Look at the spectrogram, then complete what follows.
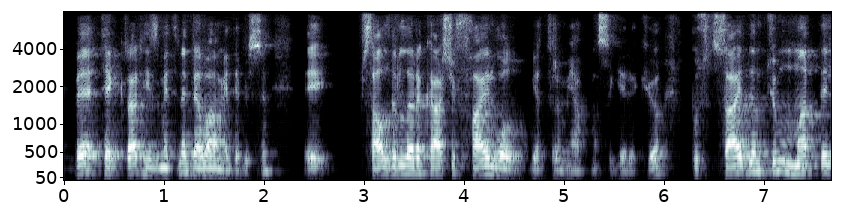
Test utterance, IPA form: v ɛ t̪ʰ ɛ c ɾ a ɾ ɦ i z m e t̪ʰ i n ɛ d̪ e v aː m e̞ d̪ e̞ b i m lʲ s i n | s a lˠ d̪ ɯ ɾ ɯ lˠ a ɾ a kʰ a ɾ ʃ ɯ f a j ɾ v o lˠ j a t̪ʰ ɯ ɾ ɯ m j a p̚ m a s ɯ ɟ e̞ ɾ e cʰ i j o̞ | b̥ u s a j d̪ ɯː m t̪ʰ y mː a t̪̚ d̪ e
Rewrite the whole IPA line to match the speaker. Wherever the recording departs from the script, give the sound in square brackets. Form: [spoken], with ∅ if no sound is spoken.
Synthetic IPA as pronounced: v ɛ t̪ʰ ɛ c ɾ a ɾ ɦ i z m e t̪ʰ i n ɛ d̪ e v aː m e̞ d̪ e̞ b i [∅] lʲ s i n | s a lˠ d̪ ɯ ɾ ɯ lˠ a ɾ a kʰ a ɾ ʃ ɯ f a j ɾ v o lˠ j a t̪ʰ ɯ ɾ ɯ m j a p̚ m a s ɯ ɟ e̞ ɾ e cʰ i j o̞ | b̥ u s a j d̪ ɯː m t̪ʰ y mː a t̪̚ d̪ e

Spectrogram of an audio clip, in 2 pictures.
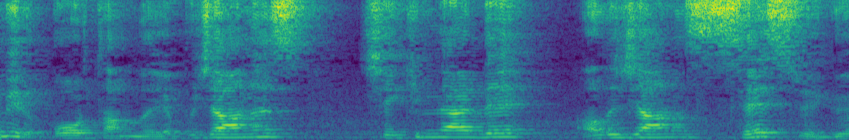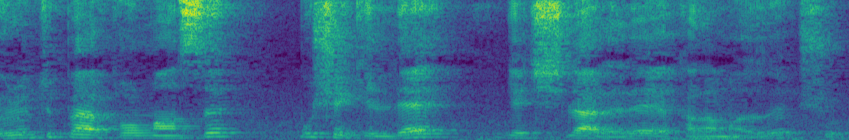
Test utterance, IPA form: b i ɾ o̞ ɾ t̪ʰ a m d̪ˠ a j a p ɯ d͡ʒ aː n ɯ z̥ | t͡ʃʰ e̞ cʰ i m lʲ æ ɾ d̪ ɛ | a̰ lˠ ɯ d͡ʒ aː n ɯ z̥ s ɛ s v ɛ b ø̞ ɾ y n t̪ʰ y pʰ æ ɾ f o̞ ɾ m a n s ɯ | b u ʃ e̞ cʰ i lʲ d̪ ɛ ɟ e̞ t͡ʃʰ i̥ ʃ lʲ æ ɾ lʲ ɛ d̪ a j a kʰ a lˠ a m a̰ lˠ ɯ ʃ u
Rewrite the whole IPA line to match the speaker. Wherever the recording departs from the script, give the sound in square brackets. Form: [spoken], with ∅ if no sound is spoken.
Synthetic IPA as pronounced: b i ɾ o̞ ɾ t̪ʰ a m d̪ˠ a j a p ɯ d͡ʒ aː n ɯ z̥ | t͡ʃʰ e̞ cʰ i m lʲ æ ɾ d̪ ɛ | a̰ lˠ ɯ d͡ʒ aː n ɯ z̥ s ɛ s v ɛ [ɟ] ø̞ ɾ y n t̪ʰ y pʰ æ ɾ f o̞ ɾ m a n s ɯ | b u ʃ e̞ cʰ i lʲ d̪ ɛ ɟ e̞ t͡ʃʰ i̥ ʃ lʲ æ ɾ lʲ ɛ d̪ [ɛ] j a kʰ a lˠ a m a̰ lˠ ɯ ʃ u

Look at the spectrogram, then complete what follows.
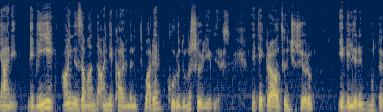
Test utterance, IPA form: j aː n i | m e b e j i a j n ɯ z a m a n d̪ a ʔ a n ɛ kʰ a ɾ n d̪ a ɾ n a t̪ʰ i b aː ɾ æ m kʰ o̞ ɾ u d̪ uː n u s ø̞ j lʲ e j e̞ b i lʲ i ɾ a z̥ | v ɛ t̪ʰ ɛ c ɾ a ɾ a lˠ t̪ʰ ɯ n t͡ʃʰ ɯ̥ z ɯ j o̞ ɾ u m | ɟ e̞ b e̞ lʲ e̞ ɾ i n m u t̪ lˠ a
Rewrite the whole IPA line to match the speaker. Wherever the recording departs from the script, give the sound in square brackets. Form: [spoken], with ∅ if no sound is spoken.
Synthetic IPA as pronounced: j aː n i | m e b e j i a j n ɯ z a m a n d̪ a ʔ a [nː] ɛ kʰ a ɾ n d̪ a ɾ n [i] t̪ʰ i b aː ɾ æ [n] kʰ o̞ ɾ u d̪ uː n u s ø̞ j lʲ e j e̞ b i lʲ i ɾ [i] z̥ | v ɛ t̪ʰ ɛ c ɾ a ɾ a lˠ t̪ʰ ɯ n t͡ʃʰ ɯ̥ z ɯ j o̞ ɾ u m | ɟ e̞ b e̞ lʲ e̞ ɾ i n m u t̪ lˠ a

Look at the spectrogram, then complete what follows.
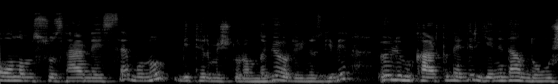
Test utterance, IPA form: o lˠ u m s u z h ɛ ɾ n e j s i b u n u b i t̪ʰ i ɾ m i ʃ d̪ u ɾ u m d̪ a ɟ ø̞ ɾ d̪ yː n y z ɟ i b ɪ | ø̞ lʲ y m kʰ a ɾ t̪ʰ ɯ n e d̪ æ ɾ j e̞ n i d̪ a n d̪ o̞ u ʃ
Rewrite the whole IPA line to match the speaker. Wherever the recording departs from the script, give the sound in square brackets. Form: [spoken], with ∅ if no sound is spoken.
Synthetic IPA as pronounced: o lˠ u m s u z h [æ] ɾ n e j s [ɛ] b u n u b i t̪ʰ i ɾ m i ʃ d̪ u ɾ u m d̪ a ɟ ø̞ ɾ d̪ yː n y z ɟ i b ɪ | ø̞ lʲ y m kʰ a ɾ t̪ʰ ɯ n e d̪ [i] ɾ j e̞ n i d̪ [æ] n d̪ o̞ u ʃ

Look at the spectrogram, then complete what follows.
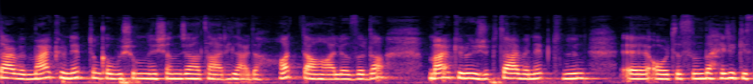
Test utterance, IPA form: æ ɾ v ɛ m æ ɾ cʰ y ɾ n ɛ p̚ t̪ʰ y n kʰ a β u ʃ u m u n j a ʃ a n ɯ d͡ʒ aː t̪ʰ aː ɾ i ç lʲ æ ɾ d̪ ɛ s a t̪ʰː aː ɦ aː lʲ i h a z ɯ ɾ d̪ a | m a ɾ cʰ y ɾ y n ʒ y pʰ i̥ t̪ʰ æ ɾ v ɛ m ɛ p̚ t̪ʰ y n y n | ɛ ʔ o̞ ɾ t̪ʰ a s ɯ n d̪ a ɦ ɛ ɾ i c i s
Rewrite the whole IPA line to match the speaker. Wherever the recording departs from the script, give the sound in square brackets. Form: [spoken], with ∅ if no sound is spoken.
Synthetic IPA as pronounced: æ ɾ v ɛ m æ ɾ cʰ y ɾ n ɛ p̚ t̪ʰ y n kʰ a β u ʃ u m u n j a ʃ a n ɯ d͡ʒ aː t̪ʰ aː ɾ i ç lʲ æ ɾ d̪ ɛ [h] a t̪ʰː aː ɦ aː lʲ i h a z ɯ ɾ d̪ a | m [æ] ɾ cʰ y ɾ y n ʒ y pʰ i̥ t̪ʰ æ ɾ v ɛ [n] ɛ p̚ t̪ʰ y n y n | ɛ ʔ o̞ ɾ t̪ʰ a s ɯ n d̪ a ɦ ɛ ɾ i c i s

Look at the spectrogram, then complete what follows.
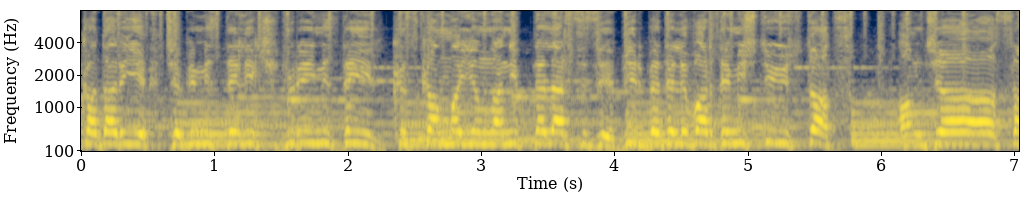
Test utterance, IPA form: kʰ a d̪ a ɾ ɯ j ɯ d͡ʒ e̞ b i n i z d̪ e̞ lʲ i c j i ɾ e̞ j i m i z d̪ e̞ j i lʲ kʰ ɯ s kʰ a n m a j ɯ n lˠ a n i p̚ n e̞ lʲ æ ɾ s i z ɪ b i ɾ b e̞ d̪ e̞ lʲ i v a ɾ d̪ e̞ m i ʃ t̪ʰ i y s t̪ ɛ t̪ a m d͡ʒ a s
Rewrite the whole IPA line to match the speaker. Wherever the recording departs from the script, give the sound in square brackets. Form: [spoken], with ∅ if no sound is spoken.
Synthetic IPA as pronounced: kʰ a d̪ a ɾ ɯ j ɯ d͡ʒ e̞ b i [m] i z d̪ e̞ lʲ i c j [y] ɾ e̞ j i m i z d̪ e̞ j i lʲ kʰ ɯ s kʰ a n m a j ɯ n lˠ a n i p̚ n e̞ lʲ æ ɾ s i z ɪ b i ɾ b e̞ d̪ e̞ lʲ i v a ɾ d̪ e̞ m i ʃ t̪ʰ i y s t̪ [a] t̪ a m d͡ʒ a s

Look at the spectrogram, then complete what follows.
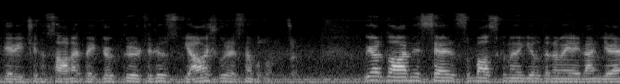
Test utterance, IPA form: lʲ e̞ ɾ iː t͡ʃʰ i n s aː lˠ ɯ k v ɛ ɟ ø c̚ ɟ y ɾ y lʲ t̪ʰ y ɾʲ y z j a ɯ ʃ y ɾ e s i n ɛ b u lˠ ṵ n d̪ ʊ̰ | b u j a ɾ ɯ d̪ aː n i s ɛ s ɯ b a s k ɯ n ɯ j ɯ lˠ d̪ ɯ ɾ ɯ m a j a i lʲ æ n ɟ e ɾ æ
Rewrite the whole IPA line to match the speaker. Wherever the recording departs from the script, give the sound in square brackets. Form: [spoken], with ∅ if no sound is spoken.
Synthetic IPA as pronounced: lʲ e̞ ɾ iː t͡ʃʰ i n s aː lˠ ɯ k v ɛ ɟ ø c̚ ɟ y ɾ y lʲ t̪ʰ y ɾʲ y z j a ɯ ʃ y ɾ e s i n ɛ b u lˠ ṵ n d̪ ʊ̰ | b u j a ɾ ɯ d̪ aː n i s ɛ s [u] b a s k ɯ n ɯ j ɯ lˠ d̪ ɯ ɾ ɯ m a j a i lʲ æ n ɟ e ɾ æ

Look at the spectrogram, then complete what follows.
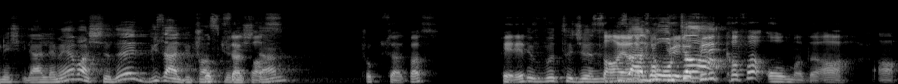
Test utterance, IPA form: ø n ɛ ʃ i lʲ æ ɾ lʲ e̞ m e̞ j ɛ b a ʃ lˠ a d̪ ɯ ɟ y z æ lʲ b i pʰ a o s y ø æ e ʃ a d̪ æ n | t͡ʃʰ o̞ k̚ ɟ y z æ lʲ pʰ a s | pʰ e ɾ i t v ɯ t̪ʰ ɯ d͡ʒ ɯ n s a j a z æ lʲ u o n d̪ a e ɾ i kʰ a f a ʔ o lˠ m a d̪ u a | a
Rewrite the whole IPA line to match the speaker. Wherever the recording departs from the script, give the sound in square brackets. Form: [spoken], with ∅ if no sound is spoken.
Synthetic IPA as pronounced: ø n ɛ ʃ i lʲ æ ɾ lʲ e̞ m e̞ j ɛ b a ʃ lˠ a d̪ ɯ ɟ y z æ lʲ b i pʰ a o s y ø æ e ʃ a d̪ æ n | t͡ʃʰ o̞ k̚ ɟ y z æ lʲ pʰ a s | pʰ e ɾ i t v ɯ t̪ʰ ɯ d͡ʒ ɯ n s a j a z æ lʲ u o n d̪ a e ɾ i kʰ a f a ʔ o lˠ m a d̪ [ɯ] a | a

